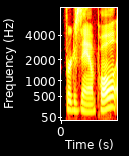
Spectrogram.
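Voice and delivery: ordinary talk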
